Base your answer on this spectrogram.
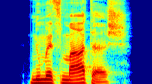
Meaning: numismatic
- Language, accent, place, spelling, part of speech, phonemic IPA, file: German, Germany, Berlin, numismatisch, adjective, /numɪsˈmaːtɪʃ/, De-numismatisch.ogg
